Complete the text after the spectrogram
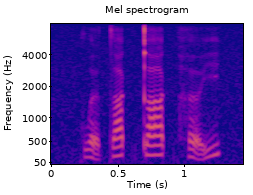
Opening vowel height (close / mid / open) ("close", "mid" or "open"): mid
